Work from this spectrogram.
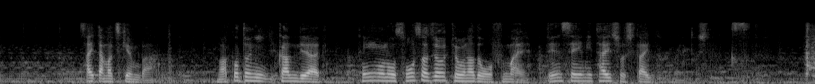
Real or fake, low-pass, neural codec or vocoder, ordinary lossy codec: fake; 7.2 kHz; codec, 16 kHz, 1.1 kbps, Voila-Tokenizer; none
